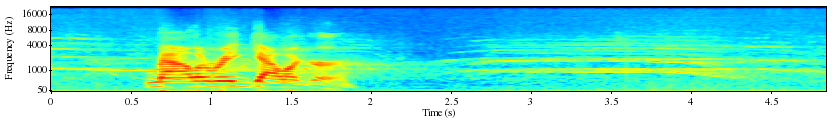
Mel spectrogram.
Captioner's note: applause and cheering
